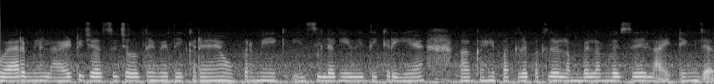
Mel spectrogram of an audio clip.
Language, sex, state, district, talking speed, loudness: Hindi, female, Punjab, Pathankot, 225 wpm, -17 LUFS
